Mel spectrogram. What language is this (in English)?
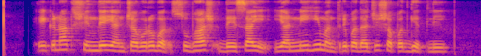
Marathi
